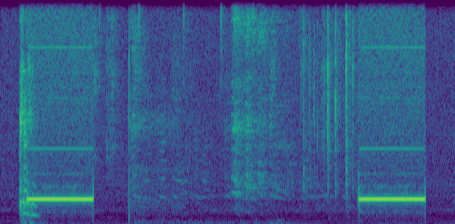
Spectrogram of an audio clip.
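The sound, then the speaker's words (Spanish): A mobile phone call tone sounds twice as a loud, steady beep about a second long each, separated by a few seconds of quiet line noise and faint background rustling, on a call that is then transferred to voicemail. “pasé siempre el celular. A ver, dame un toque.”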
